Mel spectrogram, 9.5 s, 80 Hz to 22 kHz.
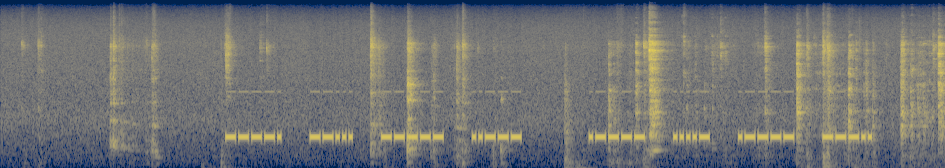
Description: Morse code, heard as a keyed tone, machine-sent, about 37 wpm, spaced as for 21 wpm, 810 Hz, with kitchen noise. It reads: 9702 1418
